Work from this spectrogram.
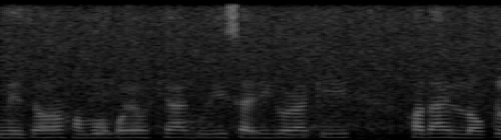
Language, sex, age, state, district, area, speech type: Assamese, female, 30-45, Assam, Lakhimpur, rural, spontaneous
